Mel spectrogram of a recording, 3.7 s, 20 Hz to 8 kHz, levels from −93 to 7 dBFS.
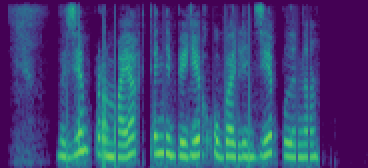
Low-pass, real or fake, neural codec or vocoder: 7.2 kHz; real; none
